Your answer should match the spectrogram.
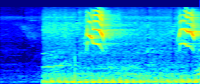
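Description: Two short bird calls about a second apart, each a steep downward-sweeping whistle, over a steady low background hum that starts suddenly after a near-silent moment.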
